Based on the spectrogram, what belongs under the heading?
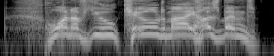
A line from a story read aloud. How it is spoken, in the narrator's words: cried, rising to her feet with clenched fists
